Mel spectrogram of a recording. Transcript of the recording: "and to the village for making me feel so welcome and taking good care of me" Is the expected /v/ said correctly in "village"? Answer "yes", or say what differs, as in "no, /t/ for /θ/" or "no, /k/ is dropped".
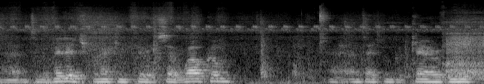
yes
